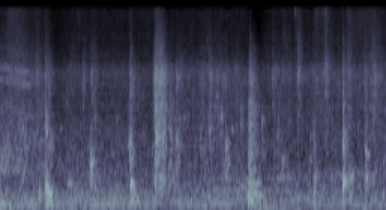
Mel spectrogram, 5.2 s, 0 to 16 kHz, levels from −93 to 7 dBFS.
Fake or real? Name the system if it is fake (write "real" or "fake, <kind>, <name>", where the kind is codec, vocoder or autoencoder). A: fake, autoencoder, DAC-VAE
